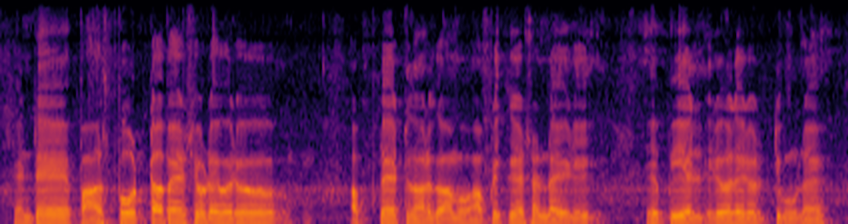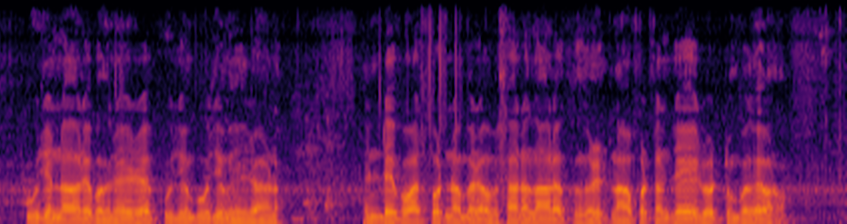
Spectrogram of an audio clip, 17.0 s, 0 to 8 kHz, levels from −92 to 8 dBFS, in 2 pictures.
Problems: none marked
